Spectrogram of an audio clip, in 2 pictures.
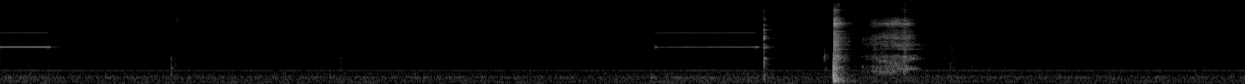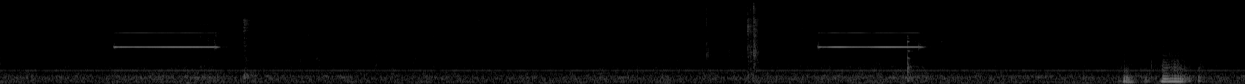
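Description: A kitchen timer beeps in short high bursts at intervals in a quiet kitchen during crab cake cooking, with a steady hum underneath and occasional clatter of pans.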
